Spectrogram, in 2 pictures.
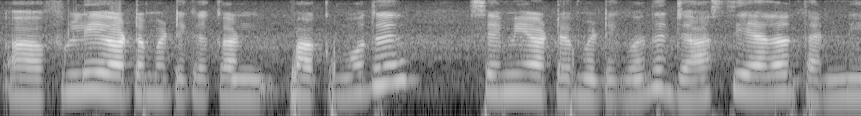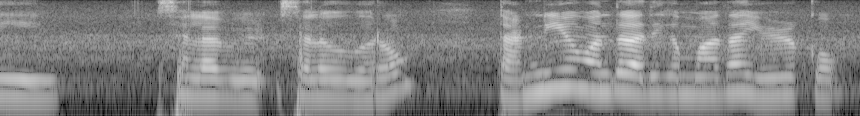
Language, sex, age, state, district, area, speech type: Tamil, female, 30-45, Tamil Nadu, Chennai, urban, spontaneous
